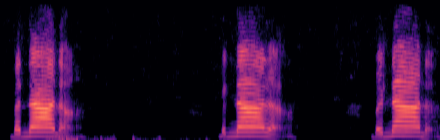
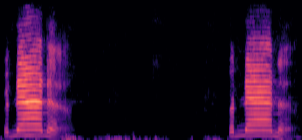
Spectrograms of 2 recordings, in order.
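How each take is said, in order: First: Banana with a long open "ah" in the middle, bə-NAH-nə; British pronunciation. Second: Banana with a flat "a" in the middle, bə-NA-na like "nanny"; American pronunciation. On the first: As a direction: model the British banana for learners. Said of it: "this one is for U K". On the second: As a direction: model the American banana for learners. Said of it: "For U S, it's different". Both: Shown as a demonstration.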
